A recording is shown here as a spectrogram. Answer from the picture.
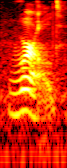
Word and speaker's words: world: them w w again we have an O here but we don't say world and we don't say w we kind of skip over the W and go straight to R so when I make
